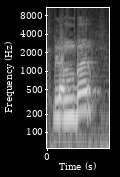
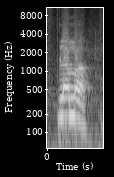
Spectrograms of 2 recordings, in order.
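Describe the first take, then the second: First: The b sound is pronounced. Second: The b sound is silent. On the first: The speaker calls it wrong. "It's not plumber" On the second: The speaker calls it right. "its pronunciation is P L U H hyphen M U H"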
